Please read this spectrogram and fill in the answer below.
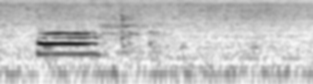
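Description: Sliced red onions frying in hot cooking oil in a pot, sizzling steadily while a silicone spatula stirs them; the onions are at the early stage of browning toward golden brown.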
